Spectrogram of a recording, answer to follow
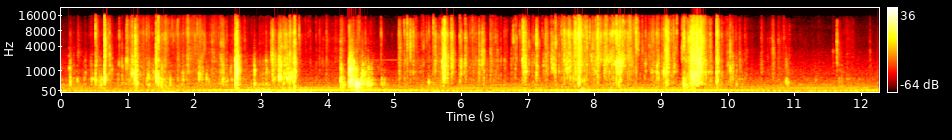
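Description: Crinkling and tearing of wrapping as a trading-card box and its foil pack are opened, with scattered clicks and rustles from handling the box. The loudest stretch of tearing comes in the second half and quiets near the end.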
